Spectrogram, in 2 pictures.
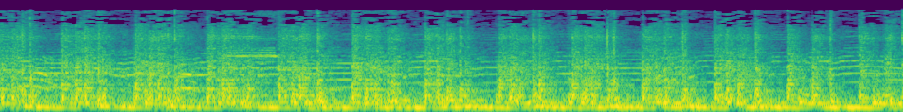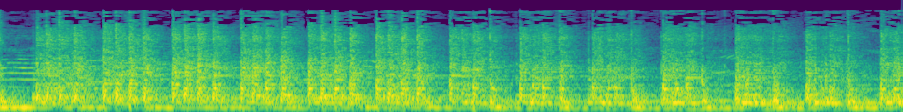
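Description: Music with fast, steady drumming and a melody line over it.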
